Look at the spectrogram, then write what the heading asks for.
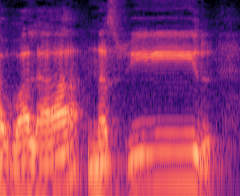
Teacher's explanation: दो ज़ेर की तनवीन को वक़फ़ में हमने जज़म से बदल देना है। तो ये या मद्दा के बाद आर्जी सुकून होगा, यानी जज़म हमने खुद से लगानी है।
